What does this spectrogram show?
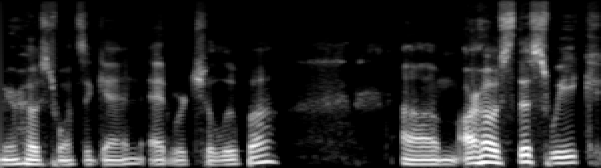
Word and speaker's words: Chalupa: on okay awesome awesome mine's easy it's like Taco Bell I totally wasn't thinking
